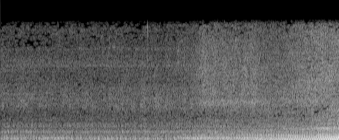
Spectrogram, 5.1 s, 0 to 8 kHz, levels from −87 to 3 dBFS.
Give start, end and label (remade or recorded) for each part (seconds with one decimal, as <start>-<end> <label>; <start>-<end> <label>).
0.0-5.1 recorded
